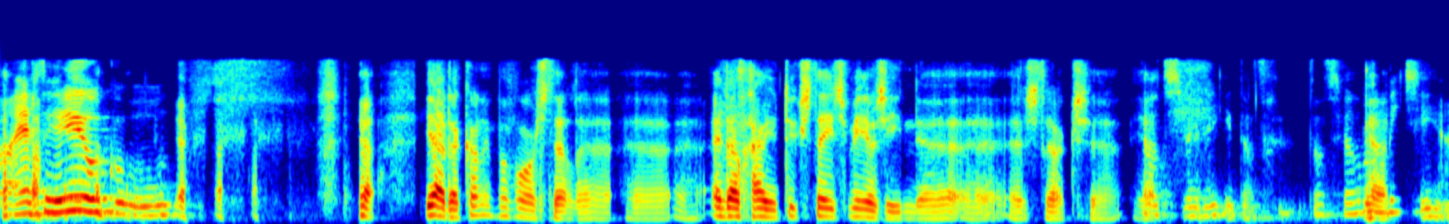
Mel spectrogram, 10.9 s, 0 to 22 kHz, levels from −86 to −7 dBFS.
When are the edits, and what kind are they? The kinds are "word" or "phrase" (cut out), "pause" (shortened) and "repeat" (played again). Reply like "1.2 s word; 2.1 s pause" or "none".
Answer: 3.1 s pause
